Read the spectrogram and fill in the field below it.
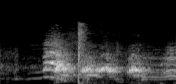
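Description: A sled dog team yelps and whines in strained, wavering cries as a boy whips them, broken by a single sharp whip crack partway through, loud.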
